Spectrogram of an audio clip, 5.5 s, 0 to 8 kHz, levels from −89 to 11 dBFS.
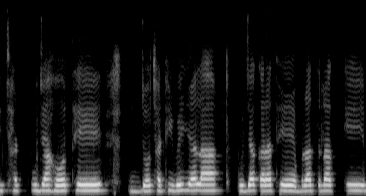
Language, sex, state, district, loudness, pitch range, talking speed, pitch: Chhattisgarhi, female, Chhattisgarh, Jashpur, -12 LUFS, 225-235 Hz, 165 wpm, 230 Hz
